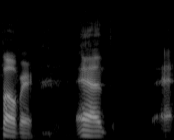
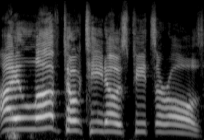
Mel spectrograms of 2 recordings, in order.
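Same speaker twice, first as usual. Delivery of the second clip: put-on very slow, loud, high drawn-out child's shout; 12 semitones higher, 13 dB louder than usual. Retelling kids eating pizza rolls in the kitchen: imitating a kid shouting. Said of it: "one kid just shouts like".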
